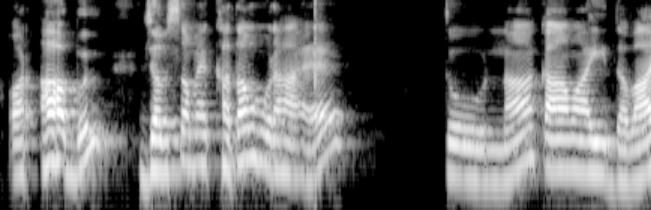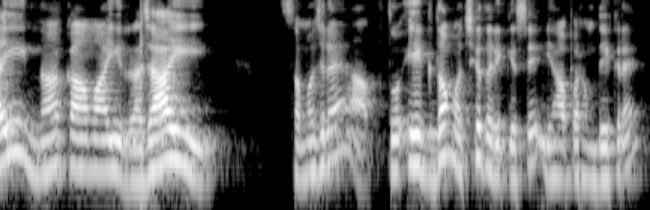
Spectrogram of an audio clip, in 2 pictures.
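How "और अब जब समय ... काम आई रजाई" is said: slow, emphatic rhyming lament; mock-tragic slow chant; dramatic slow recital. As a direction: drag out the rhyme like a doom verse.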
